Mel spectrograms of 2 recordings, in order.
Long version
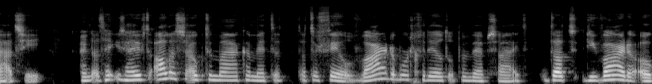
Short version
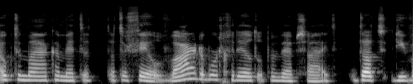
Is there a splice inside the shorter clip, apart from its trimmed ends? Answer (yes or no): no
